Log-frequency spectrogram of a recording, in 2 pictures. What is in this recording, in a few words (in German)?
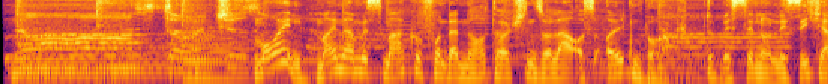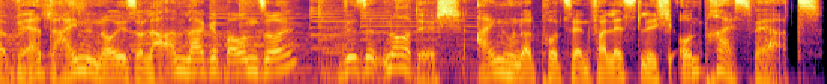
Funkspot; Norddeutsche-Solar-und-Ingenieurgesellschaft-mbH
